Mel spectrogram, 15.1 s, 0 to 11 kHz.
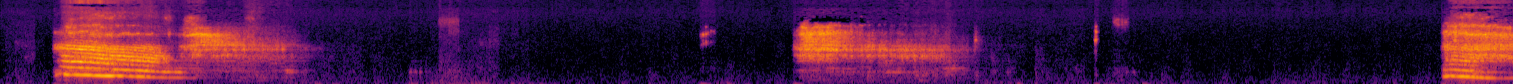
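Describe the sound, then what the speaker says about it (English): Deep, slow breaths during a somatic yoga practice, three long breathy exhales close to the microphone separated by long silences, the first with a voiced, sigh-like quality. "Take between 3 and 5 deep, soulful breaths."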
